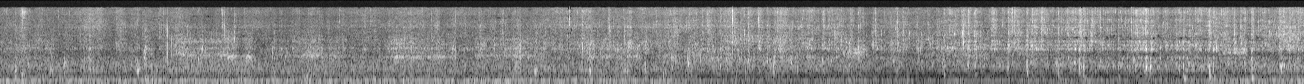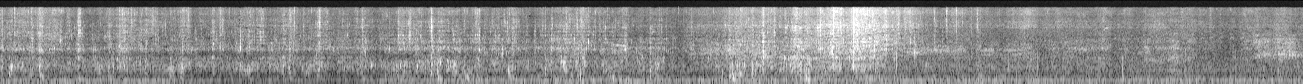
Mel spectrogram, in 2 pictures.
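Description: Faint sloshing and splashing of shallow lake water as an Alaskan Malamute wades through it, with small splashy clicks and a louder stretch about twenty seconds in.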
